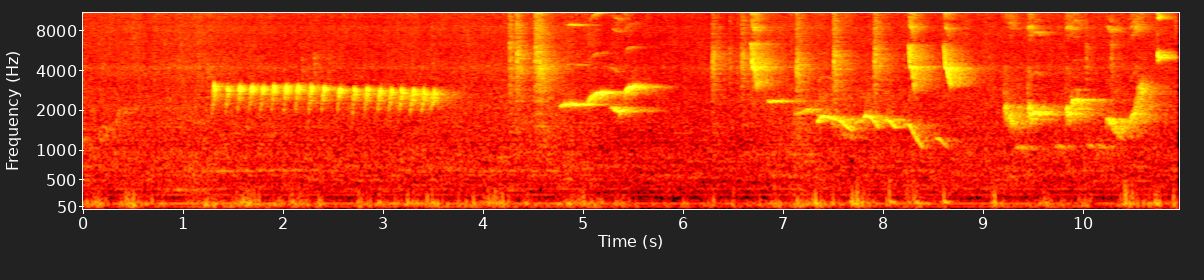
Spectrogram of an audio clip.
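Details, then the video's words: White-rumped shama, described as local and forest birds in lively song: a fast even trill of repeated notes, then varied slurred whistles, rising and falling phrases and sharp chirps, over a steady low hum. "Meriah nya Suara Murai Batu LOKAL Dan Hutan"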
